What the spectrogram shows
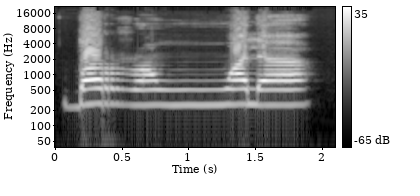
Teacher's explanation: کلمت ولا، واو حروف الادغام بغنہ میں سے ہے، اور ادغام کا معنی ہے حرف کو حرف میں داخل کرنا، تو ہم یہ تنوین کو واو میں ملا کے غنہ اور تشدید کے ساتھ یہ حکم کو ادا کریں گے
